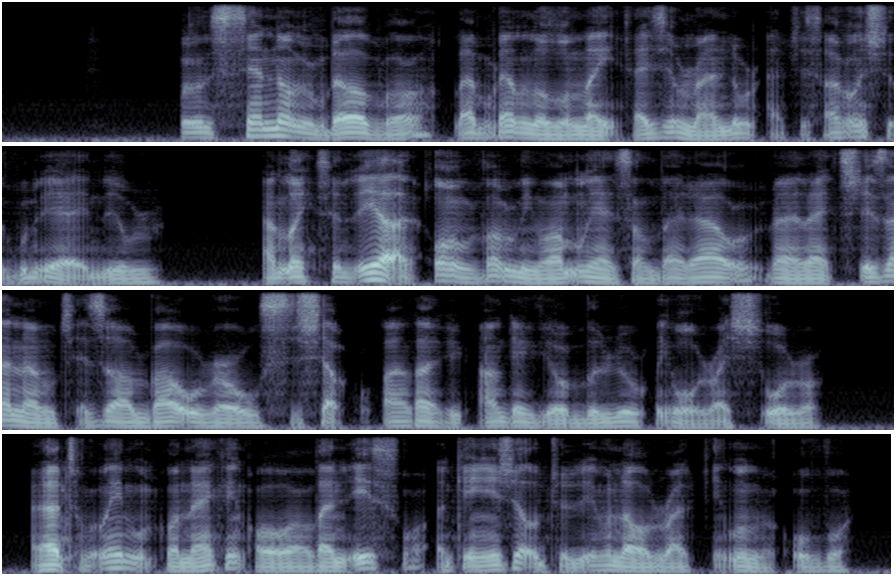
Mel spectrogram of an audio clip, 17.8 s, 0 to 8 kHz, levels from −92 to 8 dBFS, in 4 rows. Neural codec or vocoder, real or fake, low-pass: autoencoder, 22.05 kHz, a latent of 192 numbers a frame, VITS, trained on many speakers; fake; 7.2 kHz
